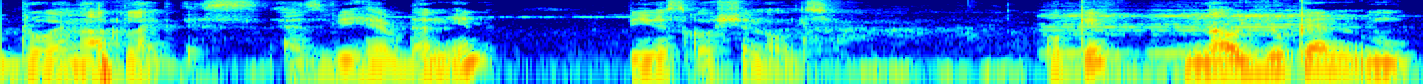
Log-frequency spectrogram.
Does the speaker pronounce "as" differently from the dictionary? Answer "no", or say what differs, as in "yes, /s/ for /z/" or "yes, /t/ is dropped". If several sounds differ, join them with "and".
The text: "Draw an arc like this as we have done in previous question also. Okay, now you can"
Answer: no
